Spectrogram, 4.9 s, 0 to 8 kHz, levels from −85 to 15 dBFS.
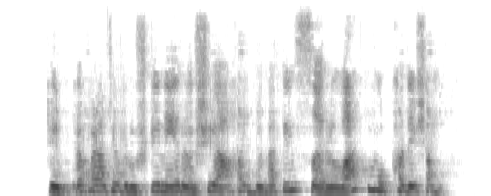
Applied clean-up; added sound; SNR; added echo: neural mask model DeepFilterNet 3.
